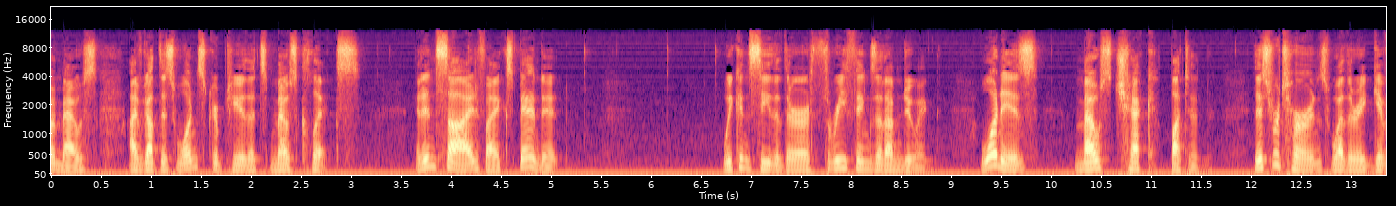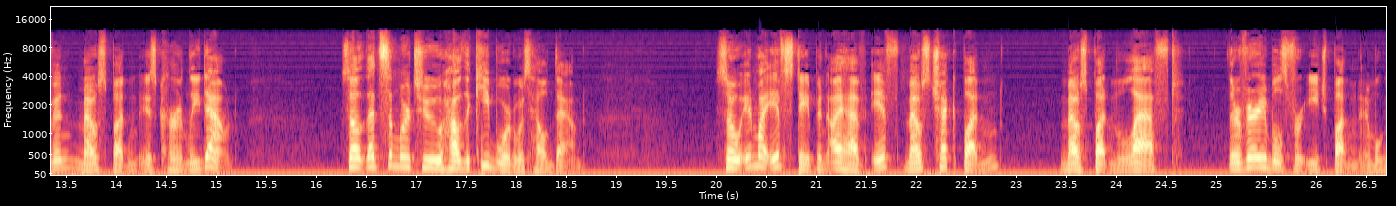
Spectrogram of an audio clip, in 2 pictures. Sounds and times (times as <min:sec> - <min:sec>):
Speech: 0:00.0 - 0:05.2, 0:06.7 - 0:15.2, 0:16.2 - 0:18.7, 0:20.0 - 0:26.7.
